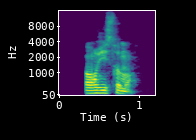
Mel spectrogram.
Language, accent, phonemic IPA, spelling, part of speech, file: French, France, /ɑ̃.ʁə.ʒis.tʁə.mɑ̃/, enregistrement, noun, LL-Q150 (fra)-enregistrement.wav
- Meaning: 1. registration 2. save (act of saving data onto a disk) 3. check-in (at the airport) 4. recording (e.g. of music)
